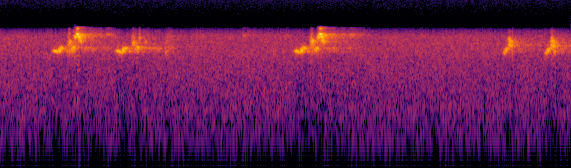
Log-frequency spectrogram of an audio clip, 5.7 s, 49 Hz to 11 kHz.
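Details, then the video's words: Night song of a northern mockingbird at 2:30 am, with short chirpy whistled phrases in pairs separated by gaps of about two seconds, high-pitched and clear against a quiet hissing background. "Mockingbird at 2:30 am"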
